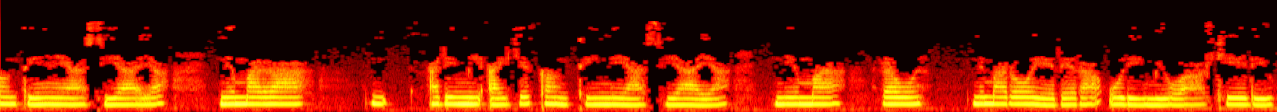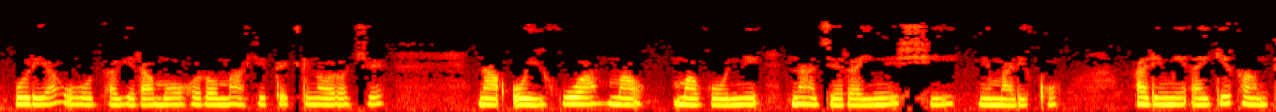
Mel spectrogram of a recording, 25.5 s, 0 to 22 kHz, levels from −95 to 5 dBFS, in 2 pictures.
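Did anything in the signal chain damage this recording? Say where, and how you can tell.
Yes. MP3 compression damage runs through the whole speech clip, and the codec stage is the likely cause. Nothing is left above 10.6 kHz, a hard treble ceiling, and the sound is heavily watery and swirly, with sibilants turning metallic. Weak spectral lines drop in and out frame by frame when an encoder is starved of bits, and damage this heavy points to a very low bitrate, something like 16 kbps.

Pre-echo appears at 5.78 to 5.80 s, right after "arĩmĩ aingĩ", and again at 15.71 to 15.74 s, after "ũrĩa ũhũthagĩra mohoro na". Each sharp onset is preceded by a brief hiss of about 22 ms and 31 ms. The transform block spreads its quantisation noise evenly, so noise meant for the loud attack leaks into the quiet moment before it, softening the attack. This is also a codec-stage fault.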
